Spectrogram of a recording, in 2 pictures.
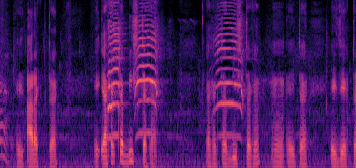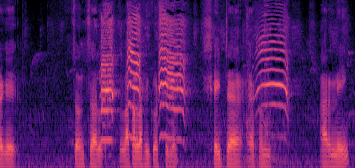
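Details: Goat kids bleating in loud, quavering, arched cries during castration by knife, a practice locally called chhat deoya; the calls come in bursts separated by pauses, mixed with human voices talking nearby.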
